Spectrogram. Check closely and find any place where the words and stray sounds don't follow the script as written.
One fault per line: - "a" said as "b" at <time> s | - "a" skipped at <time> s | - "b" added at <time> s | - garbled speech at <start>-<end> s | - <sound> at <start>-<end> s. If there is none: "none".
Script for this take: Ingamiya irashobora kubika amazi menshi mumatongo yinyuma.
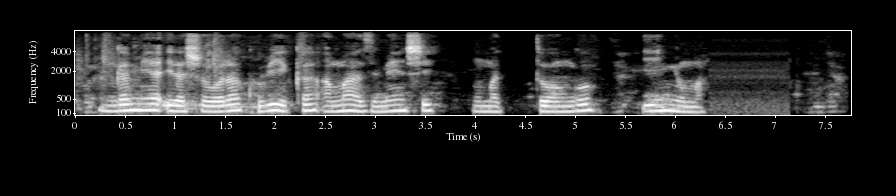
none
